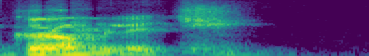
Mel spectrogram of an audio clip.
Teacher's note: Ahora, entonces, si esta es la última y esta es la penúltima sílaba, entonces la tonicidad está en la penúltima sílaba. Y si la tonicidad está en la penúltima sílaba, entonces esta palabra es grave.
